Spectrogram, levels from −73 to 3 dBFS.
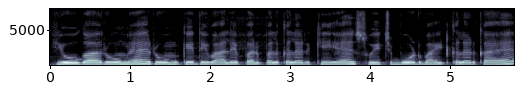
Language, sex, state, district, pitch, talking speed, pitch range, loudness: Hindi, female, Bihar, Patna, 235 Hz, 165 wpm, 230-245 Hz, -17 LUFS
